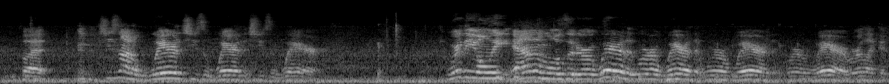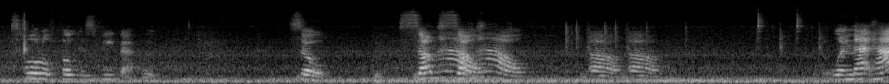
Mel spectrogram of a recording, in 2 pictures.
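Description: From 12.61 s to 17.17 s the clip carries a doubled audio track: a second, full-band copy of the sound runs a little under half a second behind the original, at roughly the same level. The likely cause is the same signal reaching the mix twice, once through a slower path or through two misaligned copies left in an edit. The copy is dry, with no decay or room colour, and it cuts in and drops out abruptly.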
